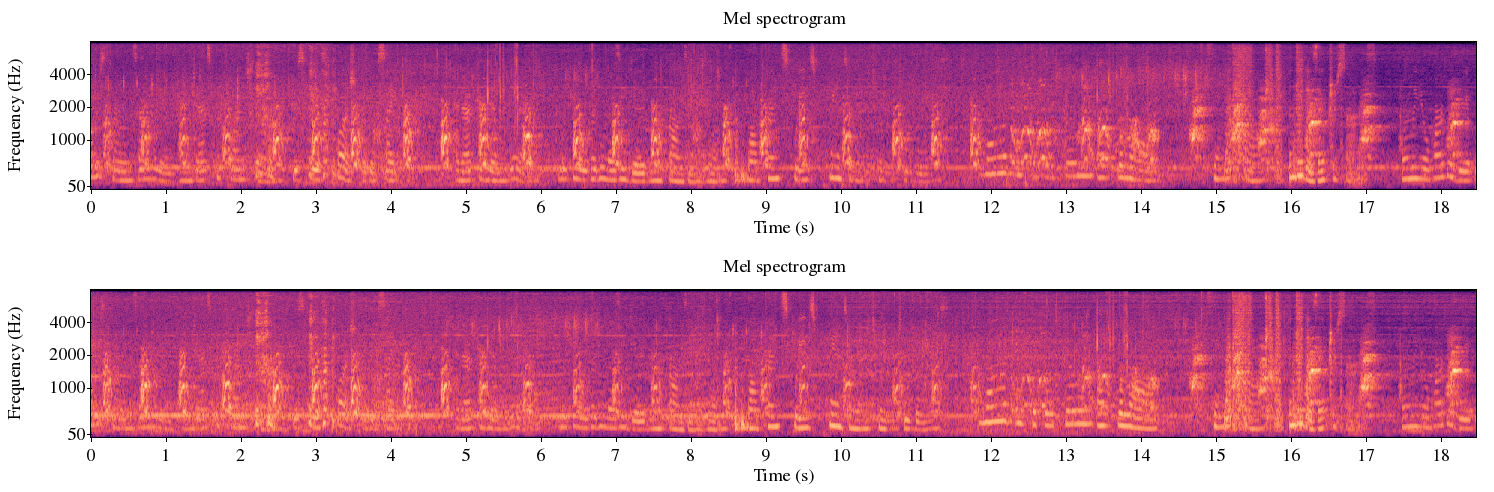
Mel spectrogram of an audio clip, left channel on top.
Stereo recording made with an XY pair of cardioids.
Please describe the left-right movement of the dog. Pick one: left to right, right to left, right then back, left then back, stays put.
left then back.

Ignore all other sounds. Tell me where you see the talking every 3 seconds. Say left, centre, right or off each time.
left, left, centre, right, right, centre.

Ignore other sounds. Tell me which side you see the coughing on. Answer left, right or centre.
right.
